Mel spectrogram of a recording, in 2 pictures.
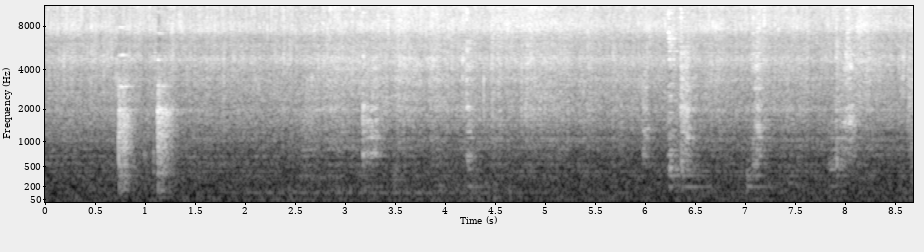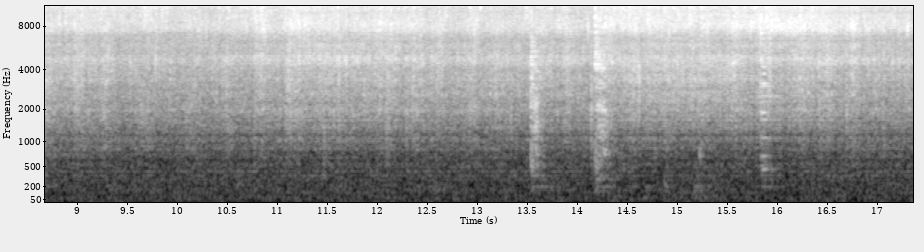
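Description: Crumbled sausage and diced apple sizzling steadily in a cast-iron skillet, with a spoon scraping and clinking against the pan now and then as they are stirred.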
